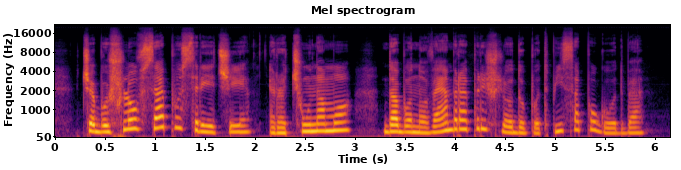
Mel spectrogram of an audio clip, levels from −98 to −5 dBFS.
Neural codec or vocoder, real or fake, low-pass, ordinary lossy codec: none; real; 19.8 kHz; none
